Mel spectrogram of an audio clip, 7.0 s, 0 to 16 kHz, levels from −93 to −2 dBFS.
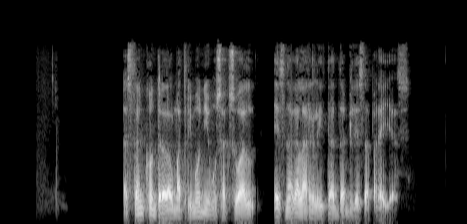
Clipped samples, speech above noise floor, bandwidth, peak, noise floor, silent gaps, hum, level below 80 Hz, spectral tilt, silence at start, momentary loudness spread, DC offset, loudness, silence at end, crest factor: under 0.1%; 40 dB; 7.8 kHz; 0 dBFS; -58 dBFS; 3.98-4.10 s; none; -60 dBFS; -4.5 dB/octave; 1.85 s; 10 LU; under 0.1%; -19 LUFS; 0.9 s; 20 dB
